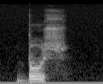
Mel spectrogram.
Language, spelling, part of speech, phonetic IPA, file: Polish, busz, noun, [buʃ], Pl-busz.ogg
